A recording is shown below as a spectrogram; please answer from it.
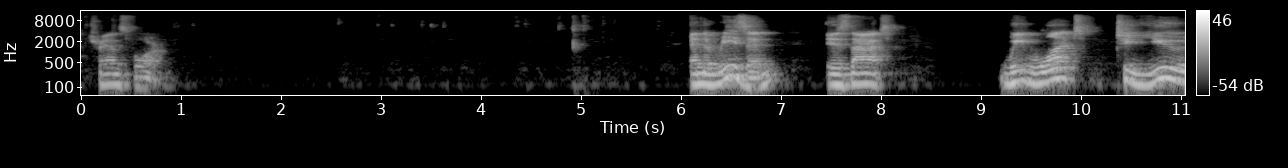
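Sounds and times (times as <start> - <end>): faint keyboard keystrokes: 2.3 - 5.5.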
